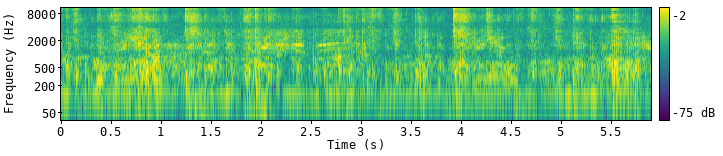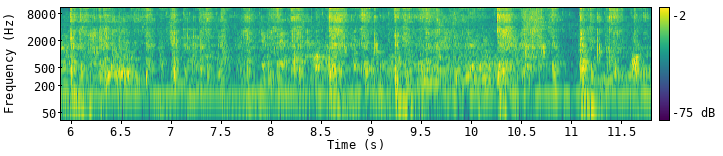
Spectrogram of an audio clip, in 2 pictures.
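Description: A blade slashes and strikes repeatedly.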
